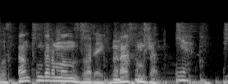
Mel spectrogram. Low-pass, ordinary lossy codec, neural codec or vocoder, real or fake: 7.2 kHz; MP3, 48 kbps; none; real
